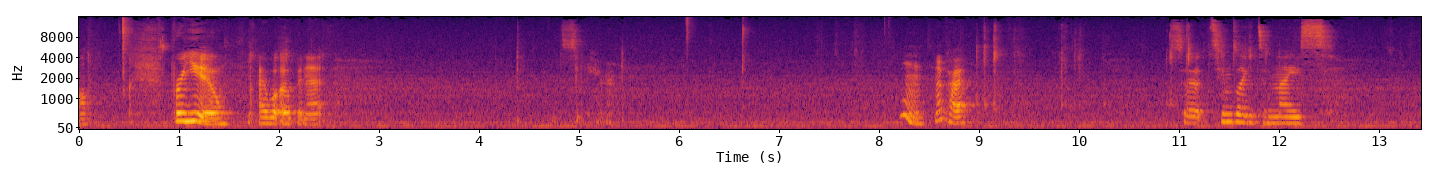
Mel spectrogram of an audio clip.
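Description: A young woman speaks calmly into a nearby microphone, in short bursts with pauses.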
